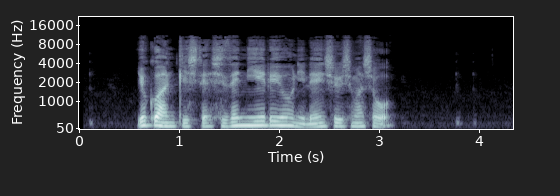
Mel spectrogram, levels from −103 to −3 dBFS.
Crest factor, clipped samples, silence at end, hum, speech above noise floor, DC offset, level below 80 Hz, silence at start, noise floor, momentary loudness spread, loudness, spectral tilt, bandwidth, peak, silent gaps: 22 dB; under 0.1%; 1.25 s; none; 53 dB; under 0.1%; -56 dBFS; 0.6 s; -74 dBFS; 8 LU; -22 LUFS; -6.5 dB/octave; 10.5 kHz; -2 dBFS; none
